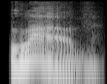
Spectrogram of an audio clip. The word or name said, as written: luv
